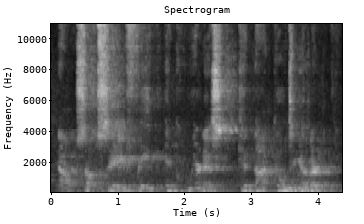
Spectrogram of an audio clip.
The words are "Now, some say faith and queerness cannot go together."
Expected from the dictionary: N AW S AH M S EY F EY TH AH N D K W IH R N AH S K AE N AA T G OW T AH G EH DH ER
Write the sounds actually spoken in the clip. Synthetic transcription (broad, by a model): N AW S AH M S EY F EY TH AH N K W IH R N AH S K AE N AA T G OW T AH G EH DH ER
